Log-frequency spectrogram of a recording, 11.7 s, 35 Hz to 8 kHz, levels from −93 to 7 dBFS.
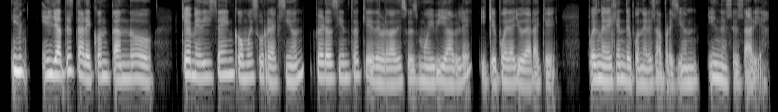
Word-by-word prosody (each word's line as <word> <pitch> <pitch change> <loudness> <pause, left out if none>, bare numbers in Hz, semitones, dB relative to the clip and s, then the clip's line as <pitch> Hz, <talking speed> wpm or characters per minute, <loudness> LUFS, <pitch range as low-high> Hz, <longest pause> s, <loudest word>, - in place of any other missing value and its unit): y 255 -3 +10 0.3
y 225 - +3
ya 210 -2 +7
te 225 - 0
estaré 205 -9 +2
contando 180 -3 0 0.4
qué 220 -1 +6
me 195 -2 +1
dicen 195 +3 0
cómo 185 -3 +1
es 195 - -4
su 190 - -3
reacción, 165 +4 -2 0.2
pero 185 -1 +3
siento 185 0 -3
que - - 0
de 160 - +1
verdad 145 0 0
eso 160 +1 -4
es - - -3
muy 160 -2 -1
viable 155 - -1
y - - -6
que 145 - 0
puede 155 0 0
ayudar 140 -3 0
a - - -1
que, - - -5 0.5
pues 175 - +2
me 175 -2 +4
dejen 180 +3 0
de 160 - +1
poner 150 -1 -2
esa 150 - -2
presión 150 - -3
innecesaria. 160 - -2
175 Hz, 185 wpm, -20 LUFS, 155-190 Hz, 0.5 s, y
